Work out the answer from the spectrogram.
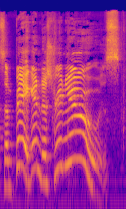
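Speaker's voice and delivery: big, drawn-out segment announcement; hyped announcer. Pretend. Host announcing the news segment, in hyped announcer style. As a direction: boom it out, stretching the last word.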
